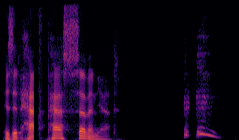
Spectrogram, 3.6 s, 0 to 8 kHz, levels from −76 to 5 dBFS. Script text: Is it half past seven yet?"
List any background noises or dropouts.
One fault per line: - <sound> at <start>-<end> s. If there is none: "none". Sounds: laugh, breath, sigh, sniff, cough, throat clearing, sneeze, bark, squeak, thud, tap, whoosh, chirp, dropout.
- dropout at 0.5-0.6 s
- throat clearing at 2.7-3.3 s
